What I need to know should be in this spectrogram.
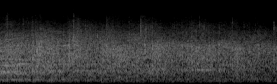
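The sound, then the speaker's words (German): An audience at a church gathering applauds the interpreter, a dense, even patter of many clapping hands that is fairly quiet and lasts through the whole clip without talk. “an Karin, gibt ihr auch einen Applaus”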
